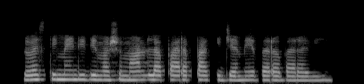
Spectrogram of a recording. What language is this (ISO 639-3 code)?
pus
